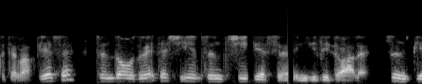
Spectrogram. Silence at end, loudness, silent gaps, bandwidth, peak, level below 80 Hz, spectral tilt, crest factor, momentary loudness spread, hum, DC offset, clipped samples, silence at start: 0 s; -21 LUFS; none; 4 kHz; -4 dBFS; -72 dBFS; -8 dB/octave; 16 dB; 6 LU; none; under 0.1%; under 0.1%; 0 s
